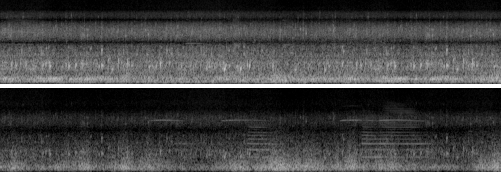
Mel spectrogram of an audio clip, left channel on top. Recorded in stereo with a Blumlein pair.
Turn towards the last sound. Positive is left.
turn(degrees=55)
